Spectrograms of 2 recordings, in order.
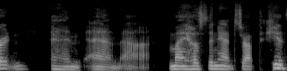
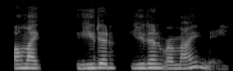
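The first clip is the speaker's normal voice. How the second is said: normal talking voice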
